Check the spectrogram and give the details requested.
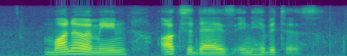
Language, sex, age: English, male, 23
